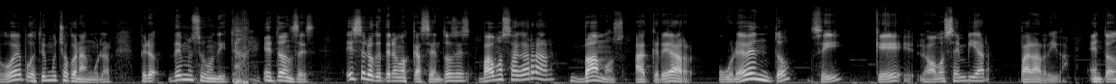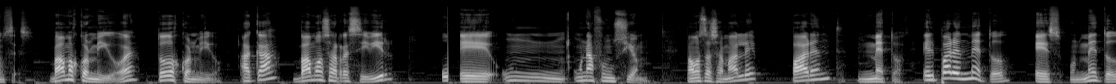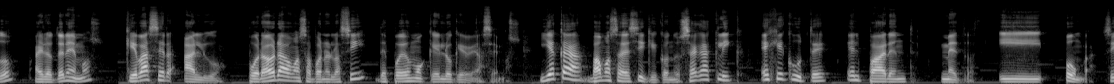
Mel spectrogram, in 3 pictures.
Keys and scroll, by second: 2.2 a, 2.6 Right, 2.8 BackSpace, 4.6 Escape, 4.7 k, 5.9 o, 13.4-15.7 typing, 14.2 Escape, 15.5 Escape, 18.3-20.4 typing, 21.8-33.4 typing.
